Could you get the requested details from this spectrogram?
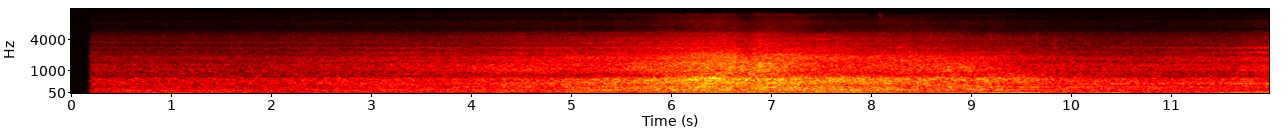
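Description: Steady road traffic roar that swells as a vehicle passes midway, with no animal voices.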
